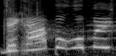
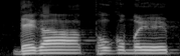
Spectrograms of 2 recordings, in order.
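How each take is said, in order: First: It is shouted at the top of the voice. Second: It is said loudly but in a controlled voice. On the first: The speaker calls it wrong. "소리 지르는 건 어떻게 하는 건지 알아요? ... 이렇게 하는 거예요" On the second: The speaker calls it right. "큰 소리는 이래요"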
